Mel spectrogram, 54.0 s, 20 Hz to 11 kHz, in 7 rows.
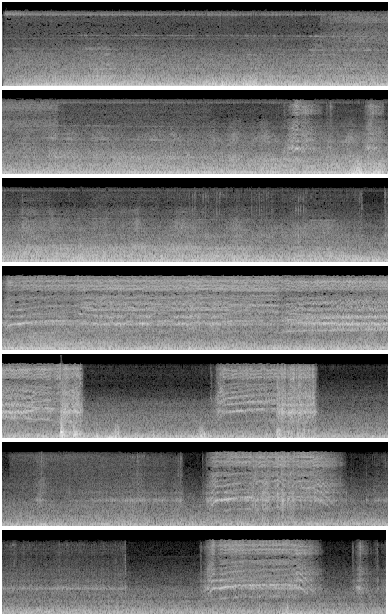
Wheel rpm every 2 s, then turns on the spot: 0, 0, 0, 0, 0, 0, 10, 10, 10, 20, 20, 50, 160, 160, 160, 160, 40, 40, 100, 0, 10, 80, 90, 10, 10, 110, 30.
16-22 40-42 46-50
